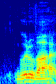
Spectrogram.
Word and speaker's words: Guruvar: Guruvar. That's how you say it. Hindi.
